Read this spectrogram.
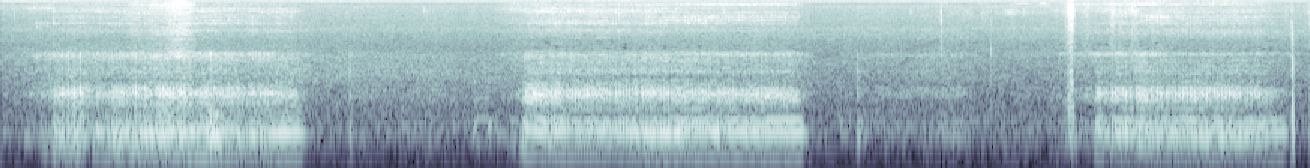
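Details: Boy snoring during sleep: rhythmic rough snores, about three in nine seconds, with quiet gaps between breaths.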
